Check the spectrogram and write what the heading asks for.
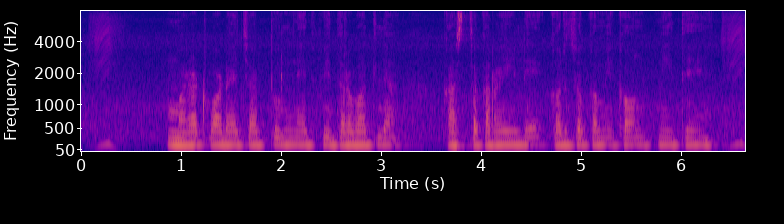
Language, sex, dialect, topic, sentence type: Marathi, male, Varhadi, agriculture, question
